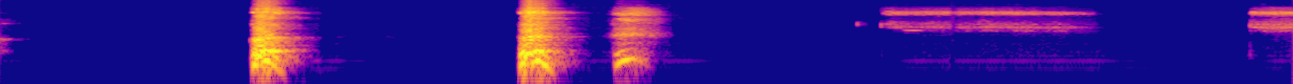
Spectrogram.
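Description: A man's voice in free vocal improvisation: three short, loud, cough-like barks, each falling in pitch, the last two close together. About four seconds in comes a quieter breathy hiss lasting about a second.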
